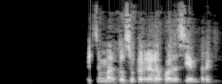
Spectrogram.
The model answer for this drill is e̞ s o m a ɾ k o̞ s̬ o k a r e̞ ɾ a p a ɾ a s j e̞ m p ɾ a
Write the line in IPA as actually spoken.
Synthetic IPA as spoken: e̞ s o m a ɾ k o̞ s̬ u k a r e̞ ɾ a p a ɾ a s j e̞ m p ɾ e

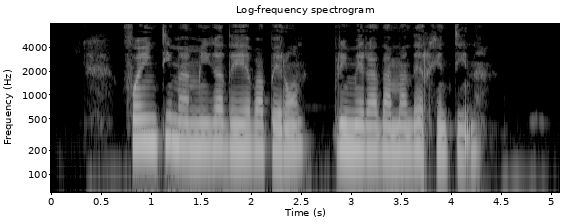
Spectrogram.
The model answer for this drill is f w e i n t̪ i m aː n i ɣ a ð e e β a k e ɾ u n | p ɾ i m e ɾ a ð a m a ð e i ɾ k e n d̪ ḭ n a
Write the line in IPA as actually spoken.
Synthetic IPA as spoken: f w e i n t̪ i m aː m i ɣ a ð e e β a p e ɾ o n | p ɾ i m e ɾ a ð a m a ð e a ɾ x e n t̪ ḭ n a

